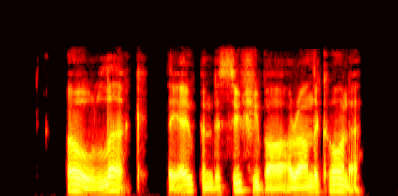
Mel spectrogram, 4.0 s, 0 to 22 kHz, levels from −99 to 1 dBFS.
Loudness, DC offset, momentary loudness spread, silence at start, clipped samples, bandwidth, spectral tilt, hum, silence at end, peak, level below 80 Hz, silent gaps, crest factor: -16 LUFS; under 0.1%; 11 LU; 0.65 s; under 0.1%; 7.8 kHz; -6.5 dB/octave; none; 0.4 s; -2 dBFS; -56 dBFS; 1.60-1.66 s; 14 dB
